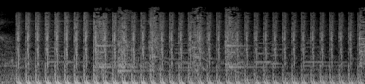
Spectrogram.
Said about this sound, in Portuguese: O, o pessoal nos carros, cada um tem o seu motorista e uma, uma pessoa com metralhadora na janela, atirando contra o ah. carro de vocês.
